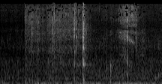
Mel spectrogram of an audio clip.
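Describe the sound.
Someone bites into the green half of a fruit, giving a few crisp crunches clustered mid-clip with one sharp peak, then a lighter crunch; fairly faint overall.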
